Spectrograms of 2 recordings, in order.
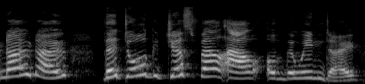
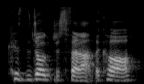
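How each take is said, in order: First: No, no, higher and louder, pressing the point; insistent retelling. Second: Offhand casual. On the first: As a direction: insist the dog really fell, a bit raised. Insisting after not being believed. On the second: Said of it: "you said it so casually". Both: Retold or imitated.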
